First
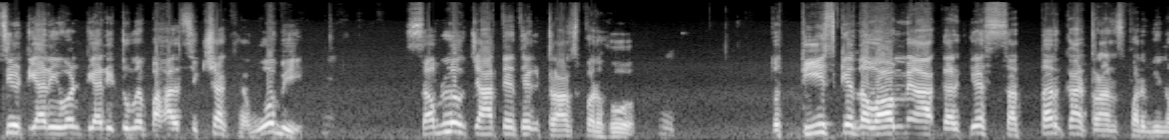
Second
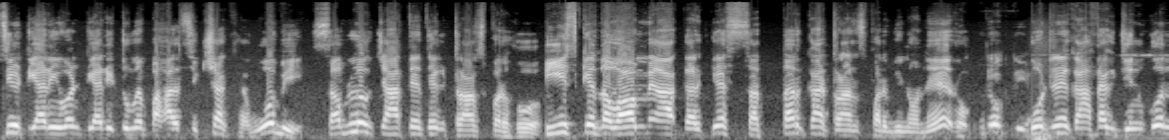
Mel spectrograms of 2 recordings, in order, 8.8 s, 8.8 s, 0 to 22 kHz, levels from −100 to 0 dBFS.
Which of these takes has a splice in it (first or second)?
second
